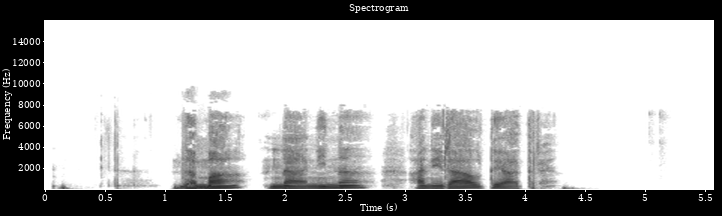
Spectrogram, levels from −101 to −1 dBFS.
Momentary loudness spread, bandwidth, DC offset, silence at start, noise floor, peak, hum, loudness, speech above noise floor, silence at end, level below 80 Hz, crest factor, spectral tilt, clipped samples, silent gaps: 12 LU; 7.8 kHz; under 0.1%; 0.15 s; -57 dBFS; -4 dBFS; none; -23 LUFS; 35 dB; 1.4 s; -52 dBFS; 22 dB; -7 dB/octave; under 0.1%; none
